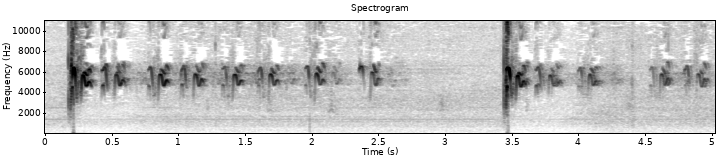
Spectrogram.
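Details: Two very defensive barn swallows guarding their nest against a person standing close by; rapid series of short, high, sharp chirps, with two loud clicks marking the start of each burst.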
